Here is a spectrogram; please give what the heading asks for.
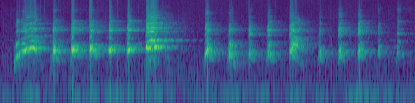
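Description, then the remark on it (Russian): A hen clucks in a chicken coop in a quick, steady series of about fifteen bright clucks over a few seconds, with a brief pause midway and no voices. “И курочка даже моргнуть не успела, как очутилась в королевском курятнике.”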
